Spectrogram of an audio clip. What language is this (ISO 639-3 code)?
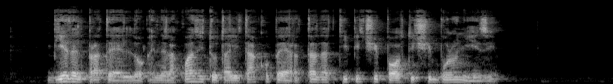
ita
